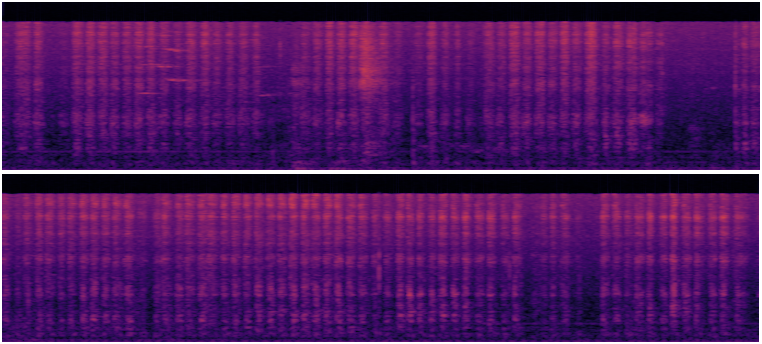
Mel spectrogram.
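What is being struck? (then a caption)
Wooden pencil on paper spiral notebook. A hand writes with a wooden pencil on the pages of a wire-bound paper spiral notebook lying flat, the tip scratching and tapping on the paper. The sound is a quiet, steady, dry scratching rasp with faint taps mixed in and brief lulls between strokes.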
